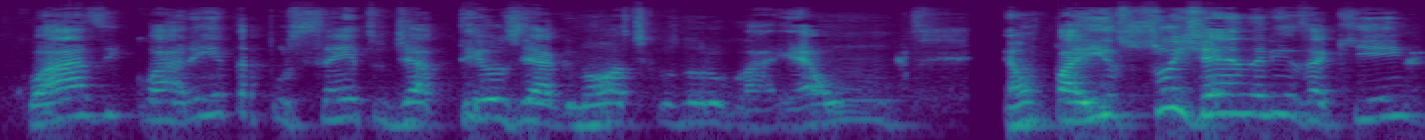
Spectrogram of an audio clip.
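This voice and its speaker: This older man from southern Brazil, an apostle and pastor, shares his testimony during an online interview at home. He speaks in a high pitch at a measured pace, with repetitive, restarted phrasing.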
